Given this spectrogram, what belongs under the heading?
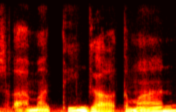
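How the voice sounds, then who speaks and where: A whispered, hoarse put-on character voice over clear background noise. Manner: whispering.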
